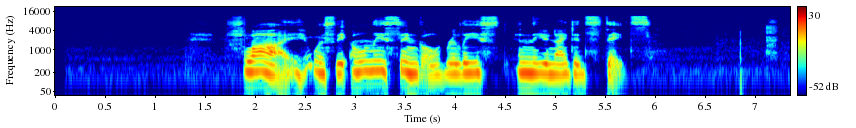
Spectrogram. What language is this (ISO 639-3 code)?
eng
